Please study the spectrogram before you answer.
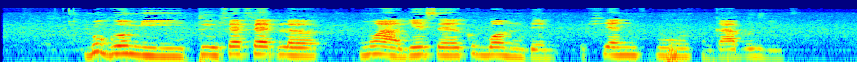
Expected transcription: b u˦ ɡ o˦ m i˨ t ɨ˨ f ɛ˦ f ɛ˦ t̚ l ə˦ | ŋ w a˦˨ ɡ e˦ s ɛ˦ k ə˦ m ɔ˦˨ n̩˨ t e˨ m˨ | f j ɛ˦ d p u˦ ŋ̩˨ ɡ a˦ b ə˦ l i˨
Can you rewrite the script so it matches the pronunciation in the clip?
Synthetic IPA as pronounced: b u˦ ɡ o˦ m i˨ t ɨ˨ f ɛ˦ f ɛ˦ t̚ l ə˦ | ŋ w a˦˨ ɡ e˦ s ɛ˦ k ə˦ b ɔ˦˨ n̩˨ d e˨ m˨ | f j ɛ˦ n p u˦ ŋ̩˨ ɡ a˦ b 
